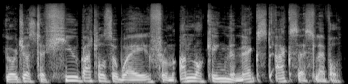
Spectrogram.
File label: Speech Access Level Unlock Few, EN GB; World Of Warships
